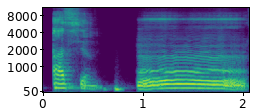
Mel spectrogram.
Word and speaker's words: ASEAN: A pronúncia, sabemos? Uma cúpula que vai ter na Malásia? Associação de Países do Sudeste Asiático. ASEAN.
